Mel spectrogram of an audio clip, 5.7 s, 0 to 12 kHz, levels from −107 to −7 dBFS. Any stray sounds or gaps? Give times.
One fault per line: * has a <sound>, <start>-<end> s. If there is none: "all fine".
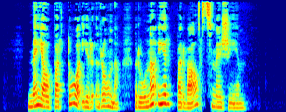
* has a dropout, 4.0-4.0 s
